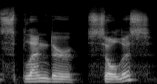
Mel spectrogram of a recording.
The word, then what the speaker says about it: Splendor Solis: One of the most beautiful celebrated ones is called Splendor Solis. Splendor, same way as we spell it, Splendor. And then Solis, a Latin term for the sun, Solis.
